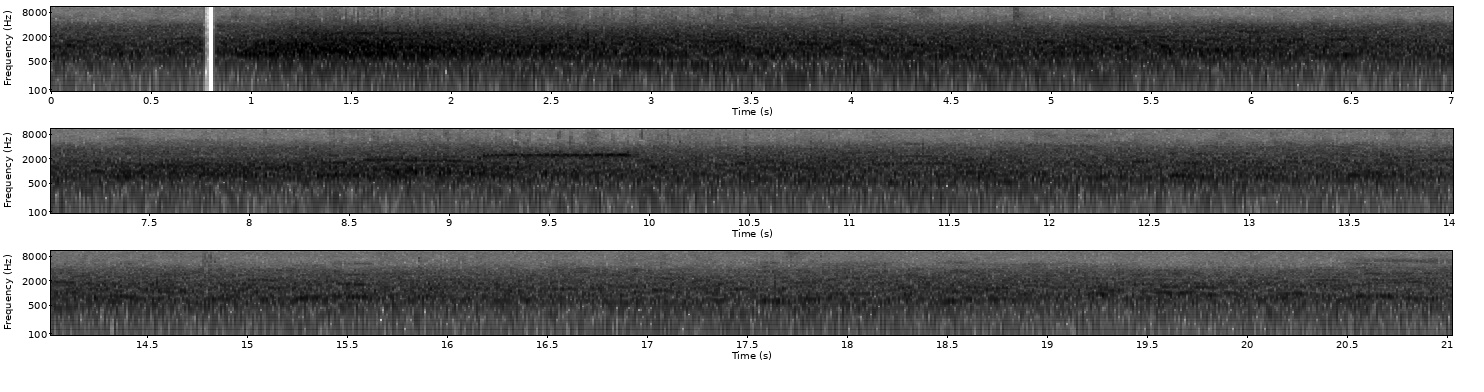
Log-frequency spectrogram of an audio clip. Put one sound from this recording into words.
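A large crowd roars and cheers steadily outdoors.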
